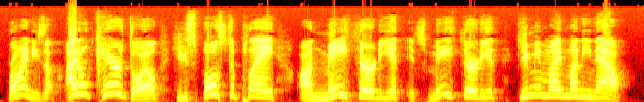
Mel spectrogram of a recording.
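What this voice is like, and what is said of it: Yelling. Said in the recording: “I don't know why I'm yelling”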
